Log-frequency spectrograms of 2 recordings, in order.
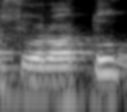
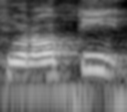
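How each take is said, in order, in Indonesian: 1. Kata ini berakhir dengan vokal u. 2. Kata ini berakhir dengan vokal i. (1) "bukan surotu" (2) "Halus suroti"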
